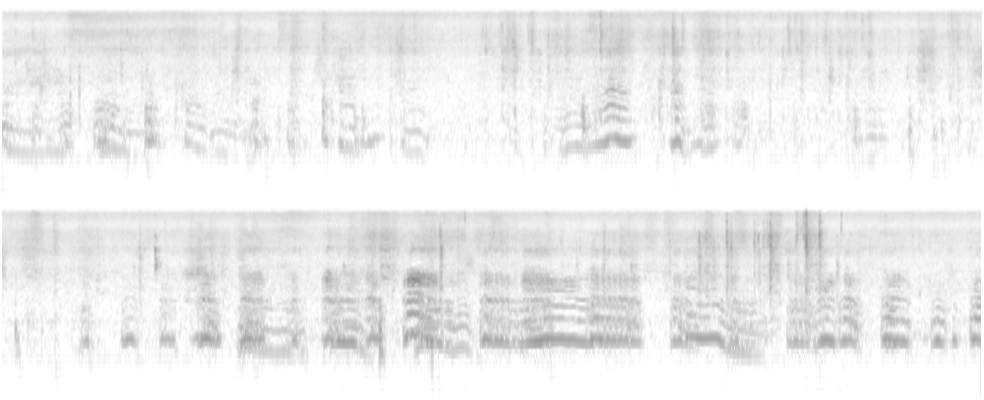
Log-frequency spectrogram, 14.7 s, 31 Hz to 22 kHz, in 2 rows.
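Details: Collie puppy aged 34 days, recorded 29 July 2012, making whiny squeals and short yelps that grow denser and louder toward the end, with soft background chatter.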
